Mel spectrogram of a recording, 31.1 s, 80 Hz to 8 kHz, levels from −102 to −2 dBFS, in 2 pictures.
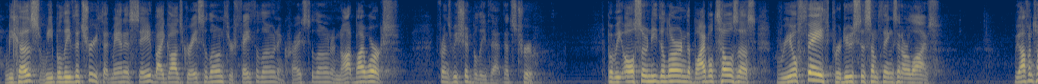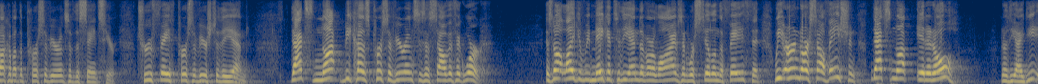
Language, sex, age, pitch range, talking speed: English, male, 40-59, 165-220 Hz, 200 wpm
